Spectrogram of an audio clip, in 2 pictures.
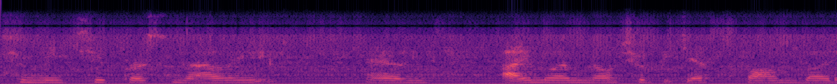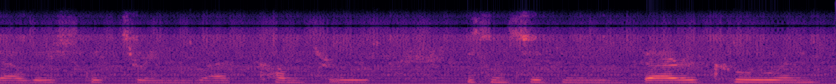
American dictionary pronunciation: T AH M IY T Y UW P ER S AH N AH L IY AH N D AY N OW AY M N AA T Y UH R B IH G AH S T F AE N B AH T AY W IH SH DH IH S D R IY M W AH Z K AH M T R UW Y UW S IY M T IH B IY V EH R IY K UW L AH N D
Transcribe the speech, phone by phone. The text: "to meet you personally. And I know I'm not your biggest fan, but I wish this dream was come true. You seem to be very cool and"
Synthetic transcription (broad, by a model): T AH M IY T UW P ER S AH N AH L IY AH N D AY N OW AY M N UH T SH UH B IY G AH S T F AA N B AH T AY W IH SH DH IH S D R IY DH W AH S K AH M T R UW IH S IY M T IH B IY V EH R IY K UW L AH N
